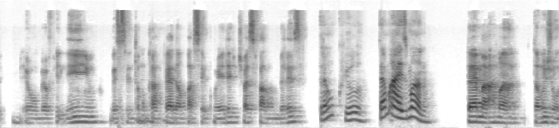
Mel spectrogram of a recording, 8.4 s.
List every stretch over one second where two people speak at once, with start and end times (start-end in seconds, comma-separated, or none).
none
